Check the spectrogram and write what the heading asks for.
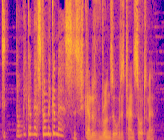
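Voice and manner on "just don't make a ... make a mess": very high, anxious fussing cry. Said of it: "And Briar's like".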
